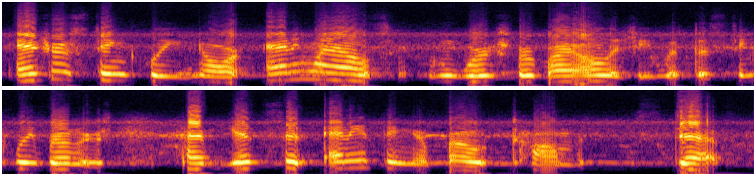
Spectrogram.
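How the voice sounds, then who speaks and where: A woman's voice: a little high, normal speed, gravelly, fairly bright tone, slight background noise, poor audio. A woman playing a somber radio news reporter, reading a formal scripted bulletin for an amateur horror series.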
